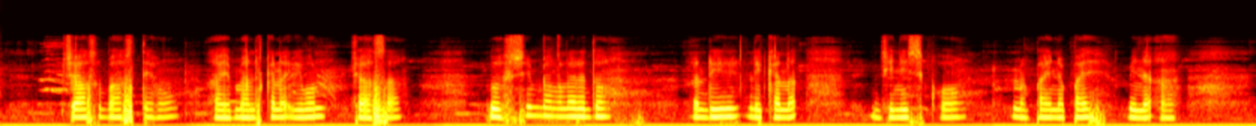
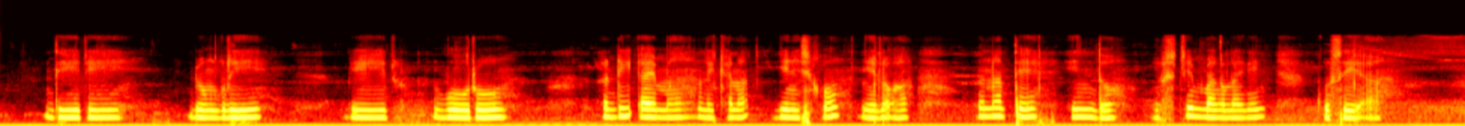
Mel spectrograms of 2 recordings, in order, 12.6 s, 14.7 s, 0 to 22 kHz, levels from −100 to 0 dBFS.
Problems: none marked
